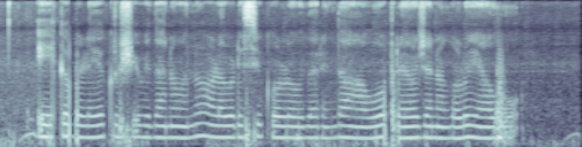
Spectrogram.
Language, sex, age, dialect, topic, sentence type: Kannada, female, 25-30, Mysore Kannada, agriculture, question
